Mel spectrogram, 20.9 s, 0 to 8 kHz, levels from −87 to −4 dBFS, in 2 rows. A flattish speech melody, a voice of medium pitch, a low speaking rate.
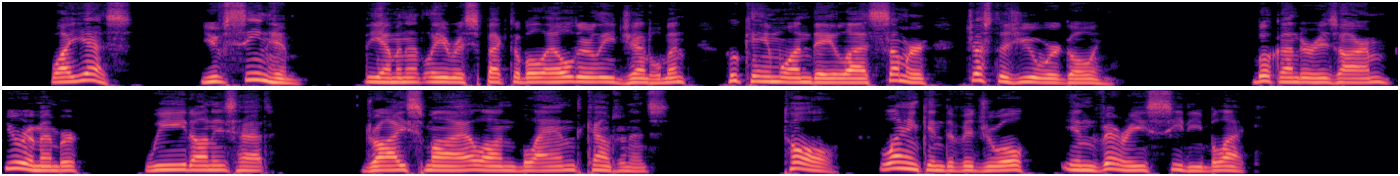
Yes: narrow, 2.3 semitones; medium, 155 Hz; slow, 125 wpm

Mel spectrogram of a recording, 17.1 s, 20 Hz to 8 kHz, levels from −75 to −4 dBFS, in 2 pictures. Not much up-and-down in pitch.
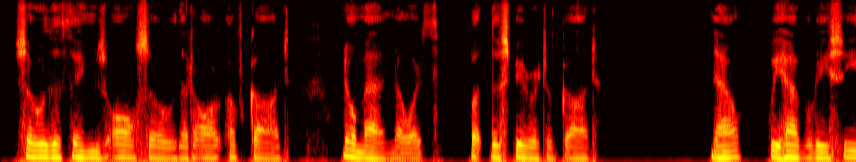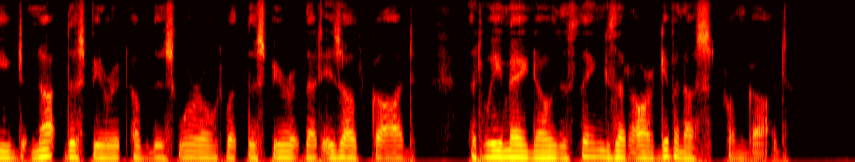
Yes: narrow, 1.7 semitones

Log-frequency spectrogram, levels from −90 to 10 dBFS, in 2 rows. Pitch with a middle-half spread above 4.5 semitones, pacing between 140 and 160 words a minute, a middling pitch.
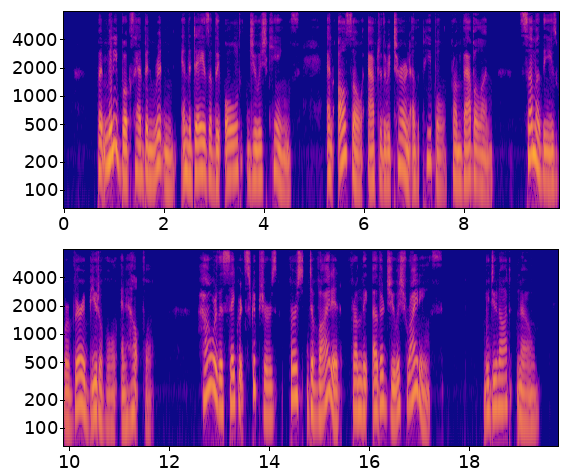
Yes: average, 5.0 semitones; average, 145 wpm; medium, 145 Hz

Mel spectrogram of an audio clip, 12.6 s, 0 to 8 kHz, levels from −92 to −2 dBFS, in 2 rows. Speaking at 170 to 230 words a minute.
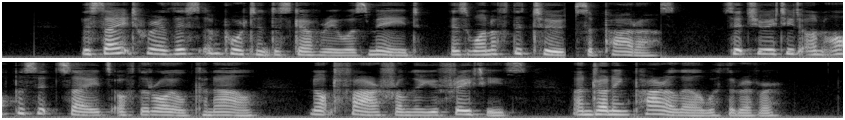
No: average, 155 wpm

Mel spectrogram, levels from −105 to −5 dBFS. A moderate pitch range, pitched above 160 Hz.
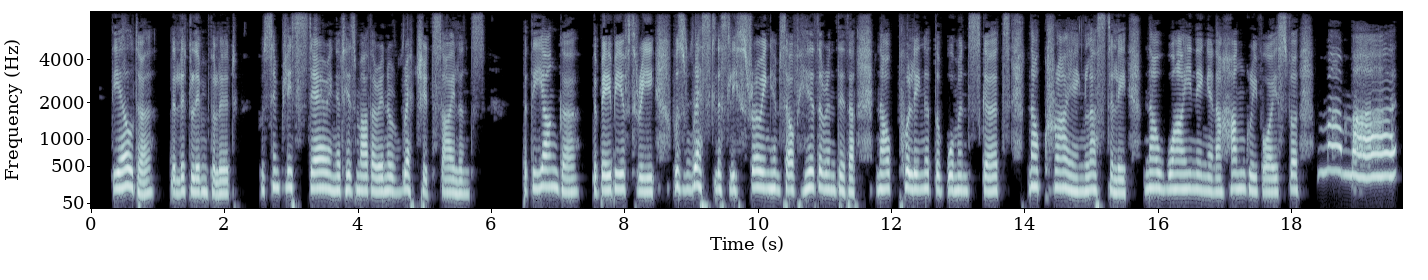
Yes: average, 3.3 semitones; high, 190 Hz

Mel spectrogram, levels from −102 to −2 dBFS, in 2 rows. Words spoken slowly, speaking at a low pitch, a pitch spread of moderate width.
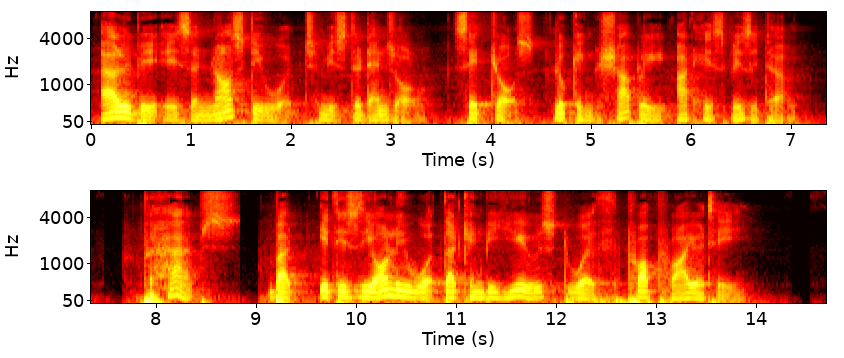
Yes: slow, 110 wpm; very low, 95 Hz; average, 4.0 semitones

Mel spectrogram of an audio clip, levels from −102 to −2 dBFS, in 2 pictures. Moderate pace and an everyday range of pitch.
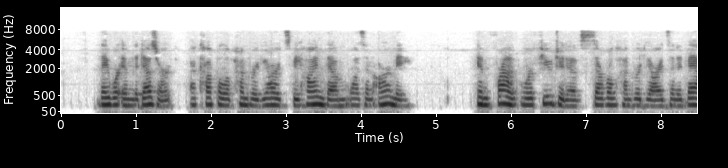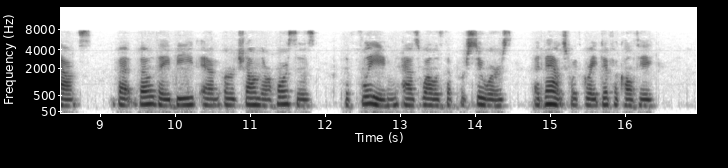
No: average, 155 wpm; narrow, 2.1 semitones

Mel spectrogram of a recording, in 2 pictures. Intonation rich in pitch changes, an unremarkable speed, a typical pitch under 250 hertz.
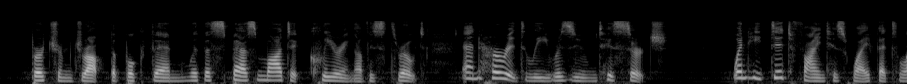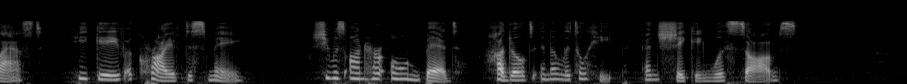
Yes: wide, 7.4 semitones; average, 150 wpm; high, 190 Hz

